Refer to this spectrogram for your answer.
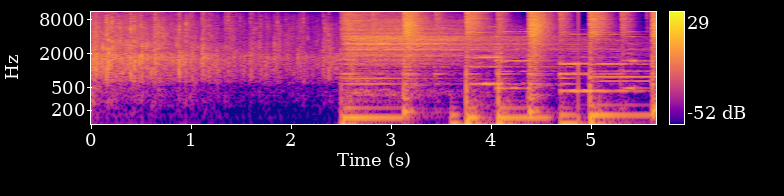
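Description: A crowd applauds steadily for a couple of seconds, a dense patter of many hands at moderate volume, before a loud music jingle cuts in and takes over.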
